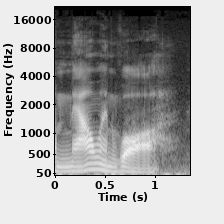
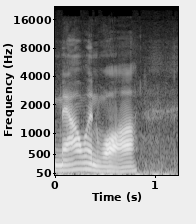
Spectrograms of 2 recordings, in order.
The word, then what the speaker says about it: Malinois: If you're familiar with the Malinois, it kind of looks like Malinois if you were to look at the name of it. But I believe it's pronounced Malinois.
